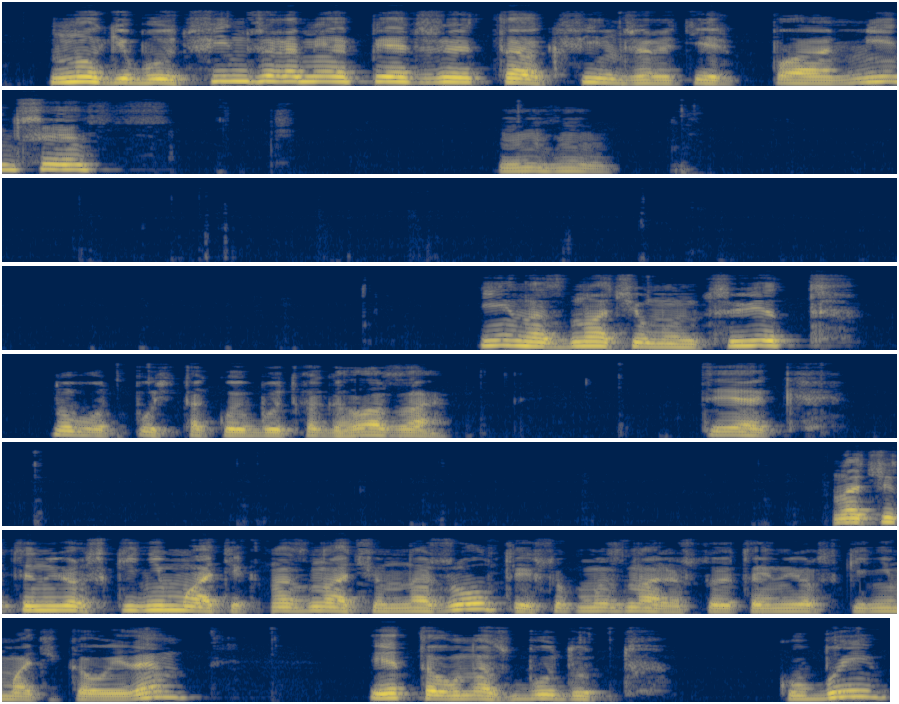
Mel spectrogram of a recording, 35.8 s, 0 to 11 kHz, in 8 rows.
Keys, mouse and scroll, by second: 3.1-7.1 drag, 7.9-9.3 drag, 9.7-11.3 drag, 12.2-15.1 drag, 16.5 click, 18.4 click, 20.3-21.0 middle drag, 22.0-22.5 middle drag, 23.5-23.9 drag, 24.5-25.4 shift+middle drag, 26.0 shift+click, 28.0 click, 29.2 click, 30.0-31.0 middle drag, 32.0 click, 34.3-35.7 drag.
